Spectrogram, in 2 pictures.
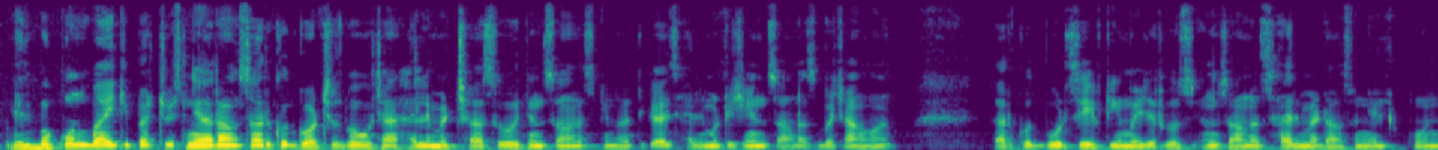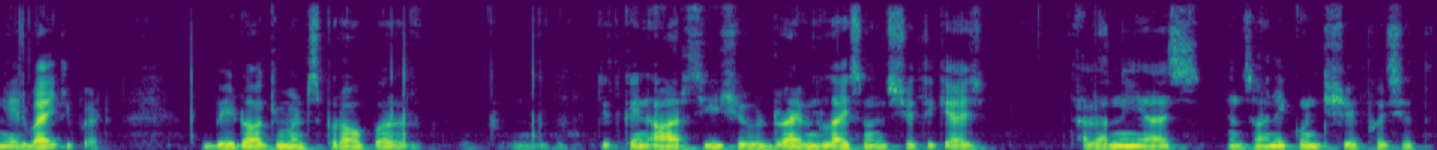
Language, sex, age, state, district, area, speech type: Kashmiri, male, 18-30, Jammu and Kashmir, Pulwama, urban, spontaneous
